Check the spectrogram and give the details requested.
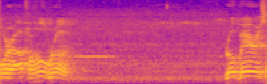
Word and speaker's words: Robert: one of them were off a home run Robert is how you say it all right how's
